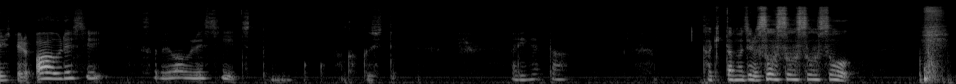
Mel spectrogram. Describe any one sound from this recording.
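A young woman speaks playfully and close to a microphone.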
